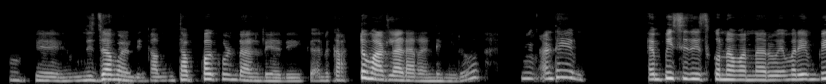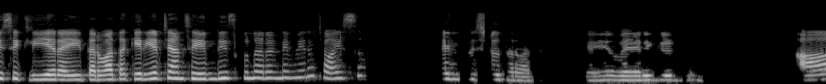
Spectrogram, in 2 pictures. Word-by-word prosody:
Okay. 185 +1 -7 0.4
నిజం 230 +5 +4
అండి. 170 -3 -5
కం 175 -1 -3 0.2
తప్పకుండా 225 0 +1
అండి 165 -1 -5
అది 155 0 -6 0.2
కానీ 175 +1 -7
కరెక్ట్ 195 +9 +2
మాట్లాడారండి 180 -7 +2
మీరు. 170 - -9 0.5
హ్మ్. 275 -1 -4
అంటే 280 +5 0 0.9
ఎంపీసీ 275 +3 +4
తీసుకున్నాం 235 -3 +2
అన్నారు 205 0 0 0.2
మరి 225 0 +4
ఎంపీసీ 265 +3 +1
క్లియర్ 220 +1 +3
అయ్యి 210 +1 +3
తర్వాత 225 +2 +3
కెరియర్ 255 +2 +3
చాన్స్ 275 -1 +5
ఏం 255 - 0
తీసుకున్నారండి 290 +1 -1
మీరు 360 +5 -6
చాయిసు? 285 +6 -4 0.8
10+2 240 -2 -7
తర్వాత. 180 -2 -8 0.6
A - - -8 0.3
very 195 +1 0
good. 200 -2 -3 1.3
ఆ! - - +2
225 Hz, 120 wpm, -22 LUFS, 195-265 Hz, 1.3 s, చాన్స్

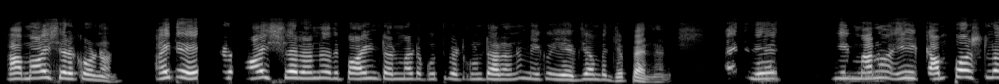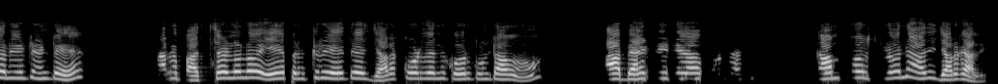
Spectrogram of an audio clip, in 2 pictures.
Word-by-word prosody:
ఆ! 255 - +6 0.2
మాయిశ్చర్ 290 -1 +4
ఎక్కువన్నాను. 225 -8 -2 0.5
అయితే 320 +2 +4 0.3
ఇక్కడ 295 0 -4 0.2
మాయిశ్చర్ 300 +1 +5
అనేది 285 -1 -3
పాయింటన్నమాట 255 -1 0
గుర్తుపెట్టుకుంటారని, 250 -1 -2
మీకు 245 +1 -9
ఈ - - 0
ఎగ్జాంపుల్ 230 +1 -3
జెప్పాను 170 -7 -1
నేను. 115 -2 -20 0.6
అయితే 270 -10 -2 0.8
ఈ - - -2 0.2
మనం 295 +3 +3 0.2
ఈ - - 0 0.2
కంపోస్ట్‌లో 320 +3 +4
నేటంటే, 275 -3 -3 1.0
మన 465 - -2 0.2
పచ్చడ్ల‌లో 285 +10 +1 0.2
ఏ - - +3 0.2
ప్రక్రియ 280 +3 -5
అయితే 275 +1 0 0.2
జరగకూడదని 270 +4 -2
కోరుకుంటామో, 250 -3 -1 0.9
ఆ - - +8
బాక్టీరియా 265 +1 0 0.2
పుట్టాలి. 260 -12 -16 0.8
కంపోస్ట్‌లోనే 295 +3 -1
అది 290 +2 -5
జరగాలి. 220 - 0
270 Hz, 100 wpm, -18 LUFS, 245-290 Hz, 1.0 s, ఆ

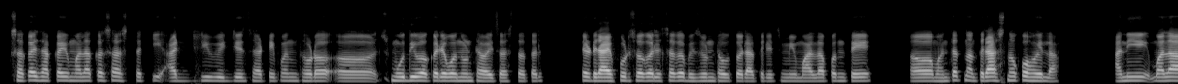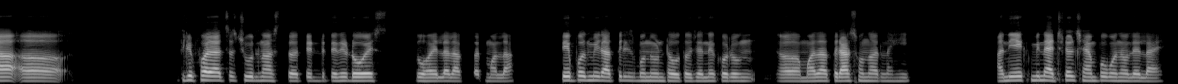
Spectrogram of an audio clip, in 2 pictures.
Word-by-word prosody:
सकाळी-सकाळी 185 0 +2
मला 175 0 0
कसं 185 0 -1
असतं 175 0 -7
की 180 -1 -7
आजी-विज्जींसाठी 165 0 -4
पण 170 0 -7
थोडं 165 0 +1
अ, 150 -1 -2
स्मूदी 180 -1 +1
वगैरे 175 -1 +4
बनवून 170 0 +1
ठेवायचं 155 -2 0
असतं. 155 +1 -6
तर 165 0 -4 0.4
ते 180 - +5
ड्राय-फ्रूट्स 170 +1 +5
वगैरे 175 -1 +3
सगळं 175 -1 +1
भिजवून 165 +1 -4
ठेवतो 160 -1 -1
रात्रीच 155 +1 -3
मी, 160 0 -6
मला 155 0 0
पण 170 -1 -4
ते 165 0 +3 0.4
अ, 160 +1 +2
म्हणतात 160 +5 -2
ना 185 - 0
त्रास 175 0 +6
नको 185 +1 +1
व्हायला. 165 -4 0 0.6
आणि 175 +2 0
मला 170 +1 +5
अ, 160 -3 0 1.2
त्रिफळाच 195 -1 +4
चूर्ण 180 -1 -2
असतं 170 -1 -1
ते 170 - 0
द 165 +1 -11
त्यानी 175 0 -1
डोळे 170 0 +4
सु 170 - -17 0.3
धुवायला 160 0 0
लागतात 155 0 -4
मला. 155 0 -5 0.5
ते 190 - +6
पण 195 -1 +1
मी 190 - -1
रात्रीच 180 0 0
बनवून 175 -1 -3
ठेवतो 165 -1 0
जेणेकरून 165 0 -3 0.2
अ, 155 0 -1
मला 160 +2 +1
त्रास 170 -1 +4
होणार 170 -1 -3
नाही. 160 0 -12 0.9
आणि 165 +3 0
एक 190 - 0
मी 195 - -1
नॅचरल 190 +1 +3
शॅम्पू 175 0 -1
बनवलेला 165 -2 -1
आहे. 150 0 -7
170 Hz, 165 wpm, -25 LUFS, 160-175 Hz, 1.2 s, त्रास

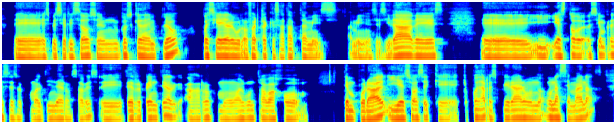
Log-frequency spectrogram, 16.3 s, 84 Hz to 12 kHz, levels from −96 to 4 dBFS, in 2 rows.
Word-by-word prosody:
eh, 105 0 +1
especializados 110 +3 -1
en 110 +1 -2
búsqueda 125 -1 0
de 110 - +2
empleo, 130 - 0 0.2
pues 125 -1 +2
si 120 - 0
hay 120 - +7
alguna 115 -2 +3
oferta 115 +1 0
que 105 - -10
se 110 - -6
adapte 110 +1 -4
a - - +1
mis 105 - -6
a - - -9
mis 110 - -2
necesidades, 120 +3 +2 0.5
eh, 110 0 +3
y 120 +1 -3
y - - +5
es 120 0 -1
todo, 120 -2 +1
siempre 135 +2 -3
es 125 - -9
eso 115 -2 -7
como 110 0 -4
el 110 - -4
dinero, 115 -1 -2
¿sabes? 115 +5 -6
Eh, 110 0 -2
de 115 0 +2
repente, 120 +4 0
agarro 120 -3 -3
como 110 -1 -3
algún 120 +1 -2
trabajo 115 -1 -1 0.6
temporal, 115 +3 +5
y 120 -1 +3
eso 120 +2 +3
hace 125 -1 -1
que 110 - -6
que - - -16
pueda 125 +1 +1
respirar 120 -1 +1
un 115 -1 0
unas 125 -2 +2
semanas, 115 +1 -2
115 Hz, 180 wpm, -22 LUFS, 110-120 Hz, 0.6 s, hay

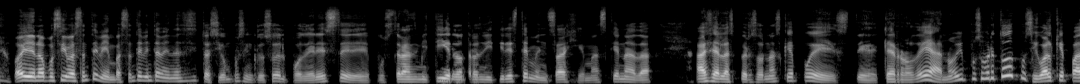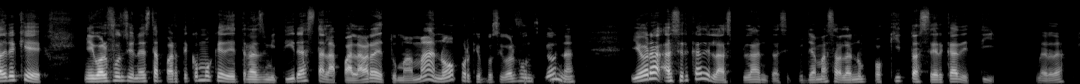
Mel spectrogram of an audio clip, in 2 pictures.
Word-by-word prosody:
Oye, 185 -1 +10
no, 180 0 +6
pues 180 -1 -2
sí, 195 - +3
bastante 180 +3 +2
bien, 115 - -1
bastante 155 - -3
bien 180 -1 -2
también 165 -6 -2
esa 145 +2 -5
situación, 120 -10 -6
pues, 150 - -11
incluso 110 +1 -6
el 140 -4 -3
poder, 95 +1 -4
este, 100 -8 -1
pues, 100 0 -14
transmitir, 120 +3 +2
¿no?, 115 0 0
transmitir 115 +1 -6
este 135 +5 -1
mensaje 115 -4 -2
más 105 +2 -8
que 130 - -4
nada 110 -4 -1 0.4
hacia 135 +1 +7
las 125 -2 +2
personas 120 +4 -4
que, 170 - -3
pues, 110 - -2
te 100 -4 -5
te 120 +2 +2
rodean, 110 - +3
¿no? - - -2
Y 205 - -1
pues, 245 +3 -9
sobre 280 +2 0
todo, 400 +5 +4
pues, 275 - -5
igual 155 +5 +6
qué 195 - 0
padre, 165 +4 +5
que 200 - +2 0.4
igual 145 +2 +6
funciona 170 -5 -2
esta 150 - -1
parte 125 +1 -4
como 195 +2 -4
que 175 -2 0
de 125 - +2
transmitir 115 +3 -3
hasta 170 +2 0
la - - 0
palabra - - +3
de - - +1
tu 100 - -13
mamá, 95 -1 0
¿no?, - - 0
porque, - - -8
pues, 110 0 -11
igual 130 - -3
funciona. 165 - -6 0.5
Y - - -1
ahora 270 - +7
acerca 185 +6 +1
de 250 -2 -2
las 105 -1 -1
plantas, 110 -2 -7
y - - -33
pues, - - -26
ya 110 - -4
más 125 +5 -6
hablando 105 +3 -2
un 125 - -13
poquito 155 +7 -7
acerca 115 +4 0
de - - -8
ti, - - -19 0.4
¿verdad? - - -8
135 Hz, 220 wpm, -24 LUFS, 110-170 Hz, 0.5 s, Oye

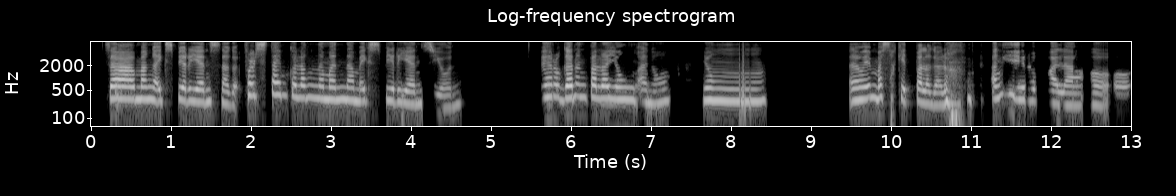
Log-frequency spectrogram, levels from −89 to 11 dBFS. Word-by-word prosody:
sa 305 -1 +7
mga 300 -2 +3
experience 265 -2 +1
na 230 -2 -3
ga - - -4
first 370 -1 +1
time 385 -1 +2
ko 345 - -1
lang 325 0 -1
naman 295 -1 +2
na 285 - +2
ma-experience 255 -5 -3
‘yon. 185 +3 -11 1.0
Pero 335 0 0
ganun 335 +2 +5
pala 315 -2 +4
yung 295 -2 0
ano, 250 +2 -5 0.4
yung 280 -1 +3 1.7
Alam 275 +1 +3
mo - - +3
yung 325 -1 -1
masakit 285 -4 -3
pala 255 -3 +2
ganun. 220 +4 0 0.5
Ang 315 - +1
hirap 290 -8 -2
pala, 220 -3 -2 0.2
oo. 205 -1 -6
280 Hz, 135 wpm, -22 LUFS, 250-310 Hz, 1.7 s, sa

